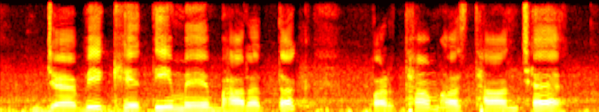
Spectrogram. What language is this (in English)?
Maithili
